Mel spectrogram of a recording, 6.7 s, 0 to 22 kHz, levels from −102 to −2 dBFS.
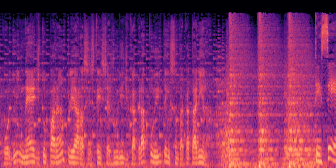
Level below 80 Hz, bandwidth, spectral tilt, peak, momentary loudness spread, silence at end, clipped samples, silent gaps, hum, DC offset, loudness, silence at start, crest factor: -34 dBFS; 16 kHz; -5 dB/octave; -6 dBFS; 7 LU; 0 s; under 0.1%; none; none; under 0.1%; -24 LUFS; 0 s; 18 dB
